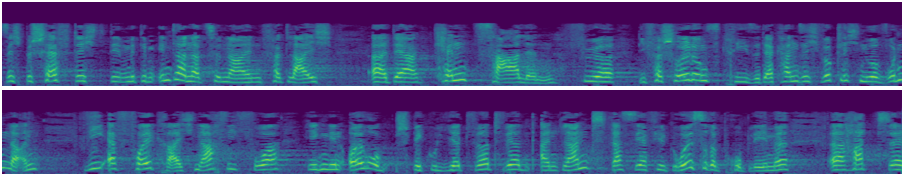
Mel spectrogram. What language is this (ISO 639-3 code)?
deu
